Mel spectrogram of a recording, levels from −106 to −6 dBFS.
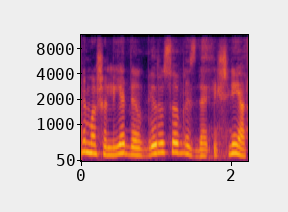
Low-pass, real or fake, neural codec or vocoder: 10.8 kHz; fake; codec, 44.1 kHz, 2.6 kbps, SNAC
